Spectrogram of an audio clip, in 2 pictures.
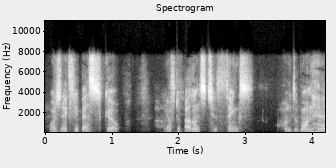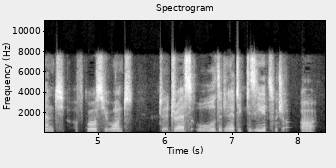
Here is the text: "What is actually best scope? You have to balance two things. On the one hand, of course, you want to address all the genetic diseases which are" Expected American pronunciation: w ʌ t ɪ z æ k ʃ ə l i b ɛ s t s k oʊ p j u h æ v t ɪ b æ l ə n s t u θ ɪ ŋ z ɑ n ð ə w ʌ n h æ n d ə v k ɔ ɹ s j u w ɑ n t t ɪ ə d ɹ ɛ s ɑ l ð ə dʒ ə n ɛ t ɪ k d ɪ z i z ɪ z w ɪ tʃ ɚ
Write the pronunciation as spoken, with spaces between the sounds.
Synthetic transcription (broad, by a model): w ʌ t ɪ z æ k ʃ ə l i b ɛ s t s k oʊ p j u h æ f t ɪ b æ l ə n s t u θ ɪ ŋ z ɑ n ð ə w ʌ n h æ n d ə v k ɔ ɹ s j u w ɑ n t t ɪ ə d ɹ ɛ s ɑ l ð ə dʒ ə n ɛ t ɪ k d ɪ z i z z w ɪ tʃ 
